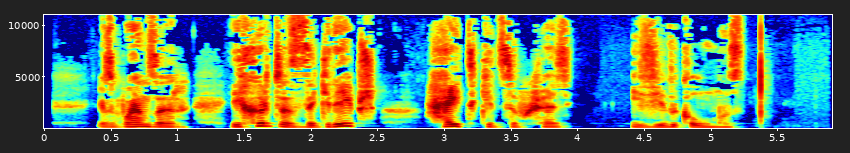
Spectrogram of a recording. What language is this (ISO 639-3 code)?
abk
